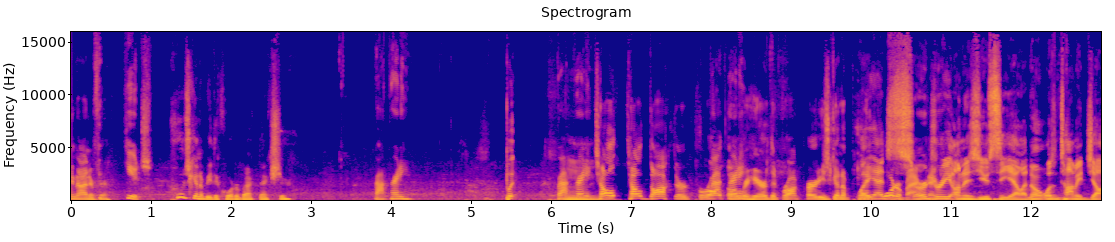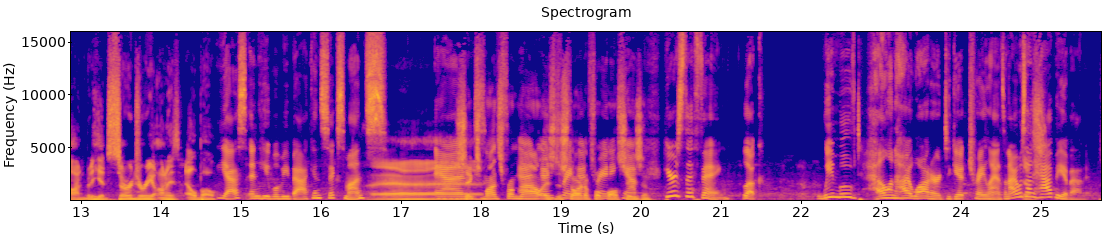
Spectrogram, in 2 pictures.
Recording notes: Super Bowl Radio Row Day 3. Live from Radio Row Day 3.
